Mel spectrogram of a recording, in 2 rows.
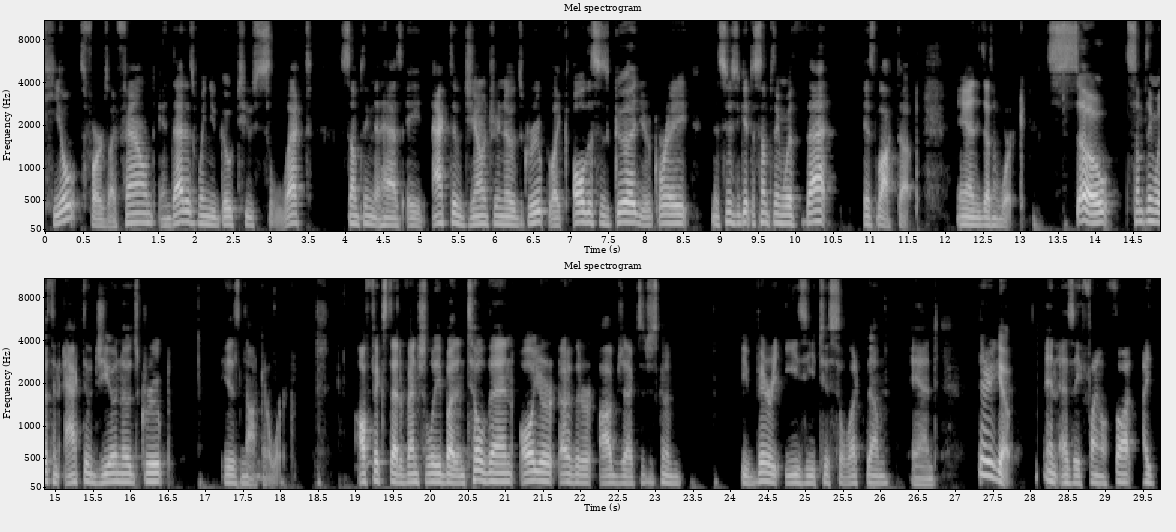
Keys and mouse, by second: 1.2-1.6 shift+middle drag, 2.9 middle click, 12.0-12.7 middle drag, 13.2-13.5 shift+middle drag, 14.1-16.9 right drag, 16.9 h, 17.2 right click, 17.4 h, 18.1-18.5 shift+middle drag, 18.7 y, 23.6 shift+middle click, 25.3 right click, 25.8 shift+middle click, 28.9-29.7 middle drag.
